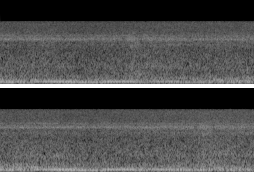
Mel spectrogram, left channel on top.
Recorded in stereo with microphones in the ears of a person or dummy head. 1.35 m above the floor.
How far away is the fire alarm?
No fire alarm in this recording.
